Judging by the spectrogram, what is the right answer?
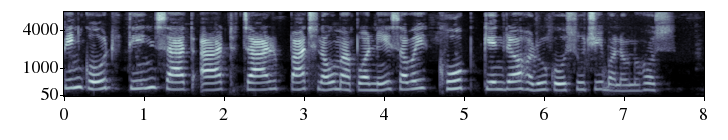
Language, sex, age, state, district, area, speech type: Nepali, female, 30-45, West Bengal, Darjeeling, rural, read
